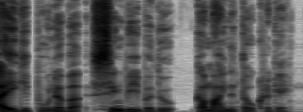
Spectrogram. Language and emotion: Manipuri, neutral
